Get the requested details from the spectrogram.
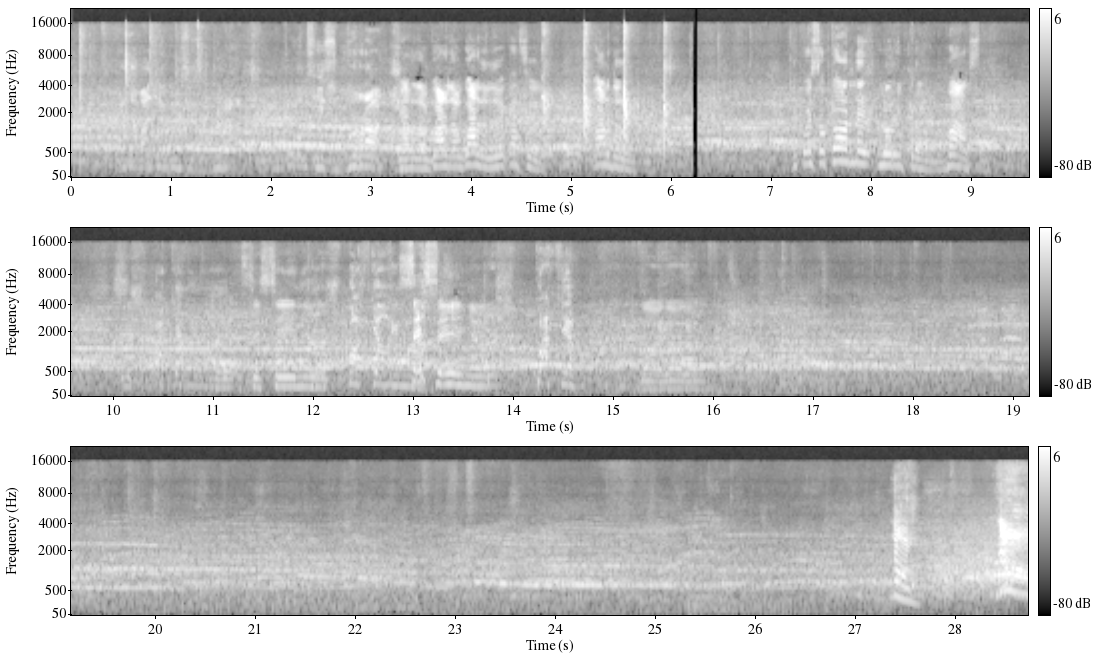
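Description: A large stadium crowd chants and cheers, echoing through the stands.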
